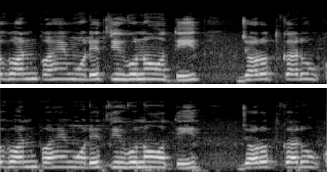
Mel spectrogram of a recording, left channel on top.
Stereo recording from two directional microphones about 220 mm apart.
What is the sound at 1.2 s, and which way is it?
Speech, 50° left (ahead or behind).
